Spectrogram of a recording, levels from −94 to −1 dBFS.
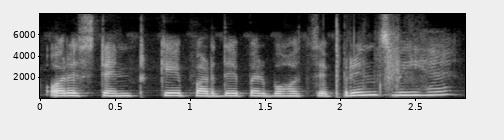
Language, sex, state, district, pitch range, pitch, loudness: Hindi, female, Jharkhand, Garhwa, 230-280 Hz, 235 Hz, -16 LUFS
